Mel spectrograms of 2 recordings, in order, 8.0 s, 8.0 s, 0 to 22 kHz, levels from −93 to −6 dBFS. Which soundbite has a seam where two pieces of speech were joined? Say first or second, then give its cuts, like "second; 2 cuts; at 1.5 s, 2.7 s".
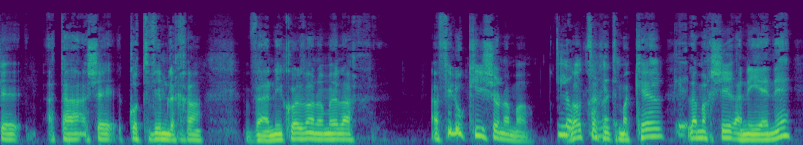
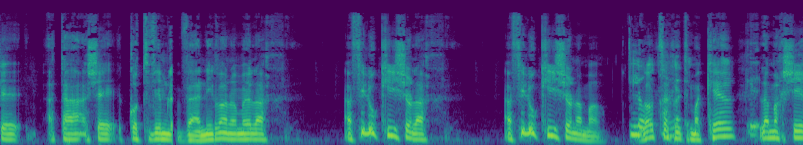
second; 3 cuts; at 1.7 s, 2.1 s, 4.1 s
